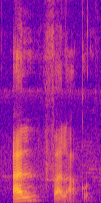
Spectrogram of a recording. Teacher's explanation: huruf qaf juga dibaca memantul pada kalimat al-falaq karena qafnya dimatikan atau disukun walaupun harokatnya kasroh, tapi karena waqaf ya berada di akhir ayat, makanya qaf tetap dibaca memantul al-falaq.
